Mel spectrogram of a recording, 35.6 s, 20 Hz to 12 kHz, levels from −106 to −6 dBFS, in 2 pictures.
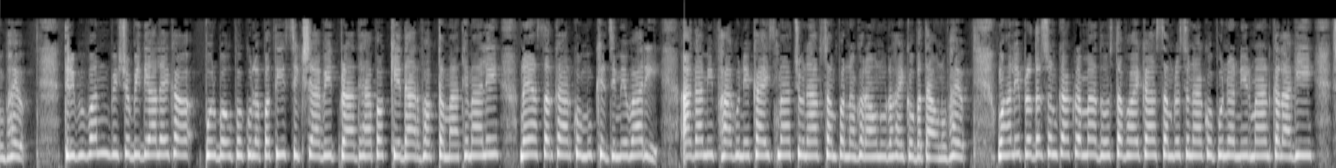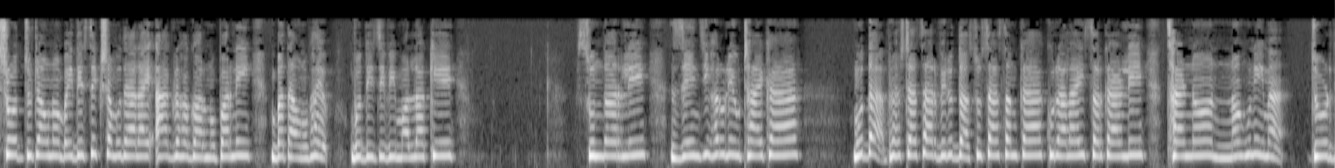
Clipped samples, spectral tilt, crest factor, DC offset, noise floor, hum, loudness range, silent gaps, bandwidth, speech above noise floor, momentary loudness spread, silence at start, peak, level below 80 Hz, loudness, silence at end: under 0.1%; -3 dB/octave; 22 dB; under 0.1%; -60 dBFS; none; 2 LU; none; 8 kHz; 38 dB; 5 LU; 0 s; 0 dBFS; -70 dBFS; -22 LUFS; 0 s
